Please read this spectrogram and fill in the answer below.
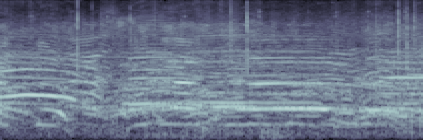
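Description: Many men shouting and calling at once, their voices overlapping, with the hooves of a large pack of galloping horses beneath.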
